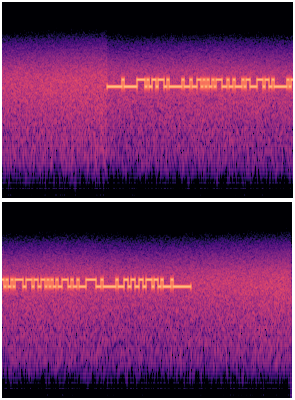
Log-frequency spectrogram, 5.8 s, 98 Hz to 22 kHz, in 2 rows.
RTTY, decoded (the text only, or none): QRZ? DE RA5UI K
